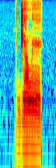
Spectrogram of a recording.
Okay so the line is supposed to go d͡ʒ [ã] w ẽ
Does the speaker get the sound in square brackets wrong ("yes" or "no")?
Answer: no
